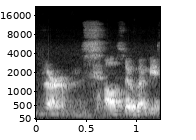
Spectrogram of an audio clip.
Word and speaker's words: Worms: the Imperial Diet of Worms, or in German, Worms.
